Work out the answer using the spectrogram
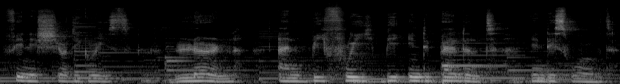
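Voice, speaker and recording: A woman whose first language is Swahili hosts an earnest inspirational vlog, switching between English and French in a bilingual monologue. Her low voice is slow and fairly even in intonation, sounding reverberant over music.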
